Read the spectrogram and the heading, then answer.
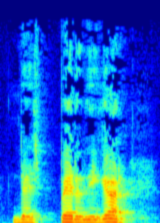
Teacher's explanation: la D, que es una oclusiva, desaparece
